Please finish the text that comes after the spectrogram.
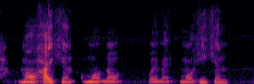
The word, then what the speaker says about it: Mohican: I think I'm pronouncing this right. The Mohican, no, Wait a minute. Mohican?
